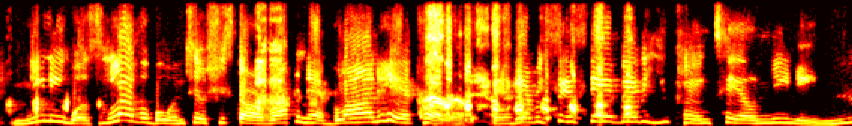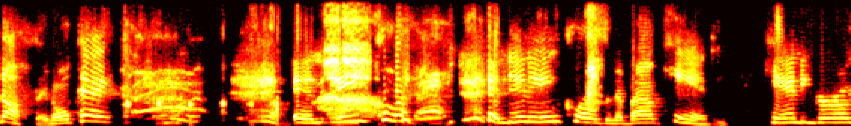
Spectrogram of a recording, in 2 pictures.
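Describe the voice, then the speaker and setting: A woman's voice: high-pitched, background noise. A woman calling in on a phone line that fades in and out, giving blunt opinions and calling people "baby". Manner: opinionated, says "baby" to her listeners. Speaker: caller. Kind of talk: live call-in commentary. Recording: dull, dry phone line.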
